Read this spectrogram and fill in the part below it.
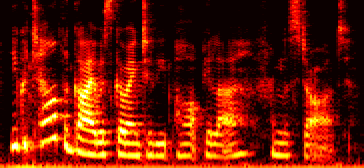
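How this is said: It is read in a posh English accent. "So I'll just do it in the posh English accent"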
